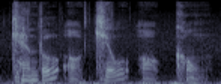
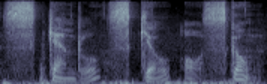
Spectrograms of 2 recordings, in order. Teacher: It's the g sound in scandal, skill or scone. It's the g or ga pronounced without releasing a puff of air, without aspiration. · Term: unaspirated ga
